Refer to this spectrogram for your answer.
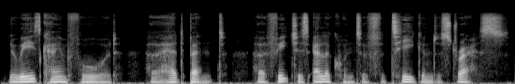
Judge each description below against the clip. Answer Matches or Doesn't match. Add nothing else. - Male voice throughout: Matches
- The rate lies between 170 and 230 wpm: Doesn't match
